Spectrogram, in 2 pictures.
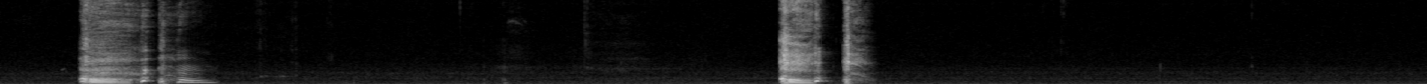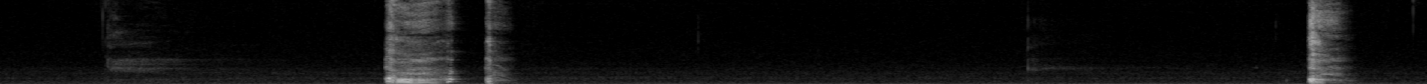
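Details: Female makes four harsh, barky coughing episodes, some with a quick second cough, separated by quiet pauses: barking cough.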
